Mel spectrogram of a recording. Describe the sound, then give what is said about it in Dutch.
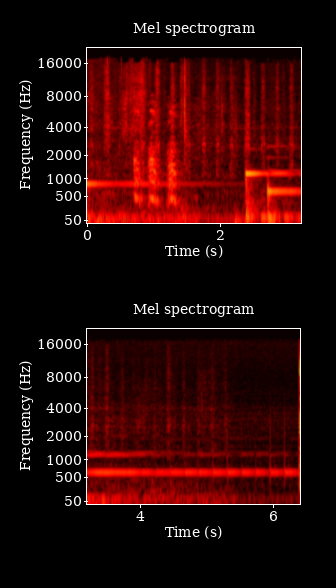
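A shelter dog being trained barks and yips a few times in quick succession near the start, then goes quiet while a steady high tone hums in the background. “Ze trainen asielhonden, zodat ze weer een nieuw huisje krijgen.”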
